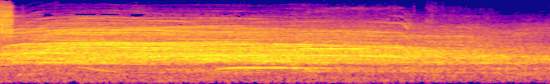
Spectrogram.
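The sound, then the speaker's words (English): A large crowd, with the lights turned off, screams and yells at the darkness together in a sustained, loud roar of many overlapping voices, holding steady for several seconds before tapering slightly at the end. “Now scream at the darkness, see if it goes away.”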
